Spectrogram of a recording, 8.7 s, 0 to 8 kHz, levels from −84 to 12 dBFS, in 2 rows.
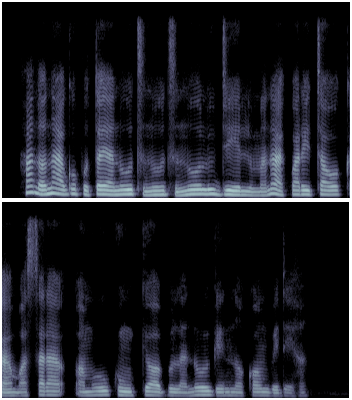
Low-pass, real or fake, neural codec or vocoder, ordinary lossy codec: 7.2 kHz; fake; codec, 24 kHz, 0.5 kbps, DualCodec; none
